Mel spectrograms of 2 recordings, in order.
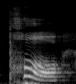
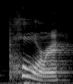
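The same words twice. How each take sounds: First: It is said with a British pronunciation. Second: It is said with an American pronunciation.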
